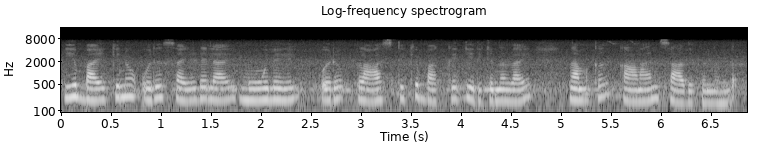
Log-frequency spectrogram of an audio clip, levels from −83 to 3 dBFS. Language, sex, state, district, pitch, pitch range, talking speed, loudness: Malayalam, female, Kerala, Kollam, 195 Hz, 185-210 Hz, 105 wpm, -18 LUFS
